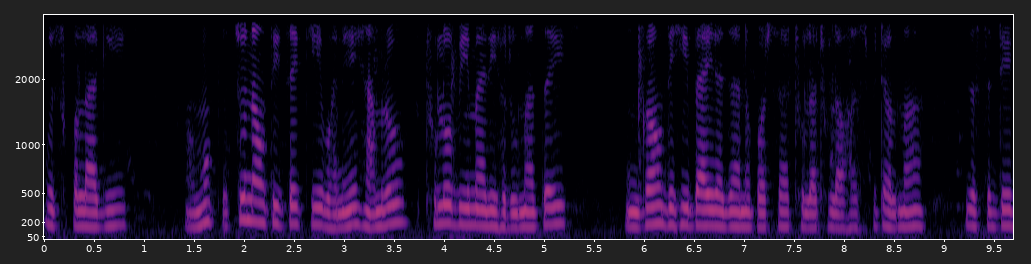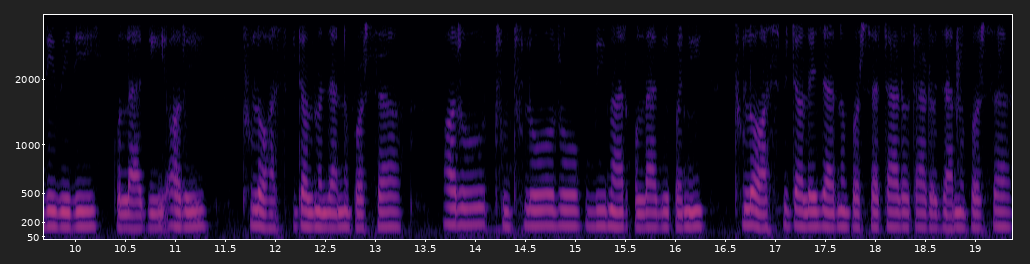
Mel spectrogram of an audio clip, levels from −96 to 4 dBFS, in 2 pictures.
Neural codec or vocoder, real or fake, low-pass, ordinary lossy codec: none; real; 3.6 kHz; none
